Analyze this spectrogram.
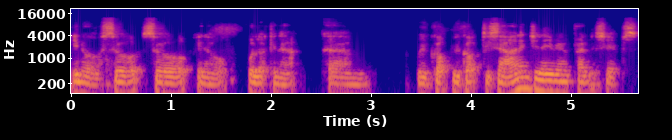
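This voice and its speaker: A man speaks with a Teesside accent. His intonation stays fairly even. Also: medium pitch for a man, moderate pace. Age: 60s. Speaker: company chief executive. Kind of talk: interview. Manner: halting, many repetitions.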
